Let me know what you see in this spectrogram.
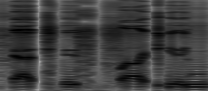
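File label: ROBVOX, robot voice; E-Lab; X Static Goldmine 1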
